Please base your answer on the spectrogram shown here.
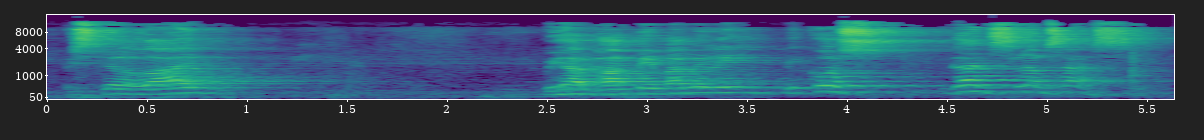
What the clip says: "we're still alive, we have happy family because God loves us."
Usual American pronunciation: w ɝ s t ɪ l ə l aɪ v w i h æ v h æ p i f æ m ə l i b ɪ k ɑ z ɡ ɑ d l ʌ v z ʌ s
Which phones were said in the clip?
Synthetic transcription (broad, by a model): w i s t ɪ l ə l aɪ v w i h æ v h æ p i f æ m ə l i b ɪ k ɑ s ɡ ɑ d l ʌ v s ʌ s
